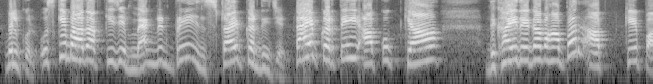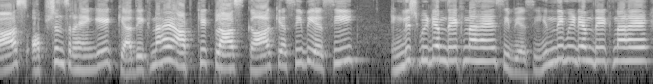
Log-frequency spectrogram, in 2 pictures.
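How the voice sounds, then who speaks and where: A young woman teacher giving a lively revision lesson, asking her students questions and explaining patiently. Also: high-pitched, moderate pace. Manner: addresses students affectionately as "beta". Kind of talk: Hindi class revision lesson.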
